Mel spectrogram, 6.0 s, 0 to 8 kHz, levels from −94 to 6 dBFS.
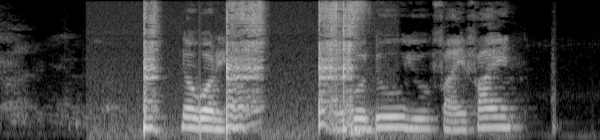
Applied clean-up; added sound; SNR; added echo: none; Fart; -2 dB; none.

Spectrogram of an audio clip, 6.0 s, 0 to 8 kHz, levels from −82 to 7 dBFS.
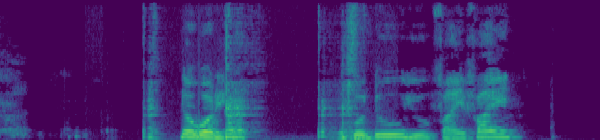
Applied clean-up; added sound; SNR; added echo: neural mask model RNNoise.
